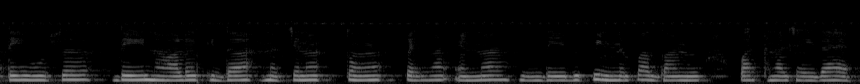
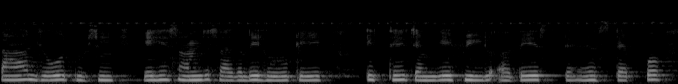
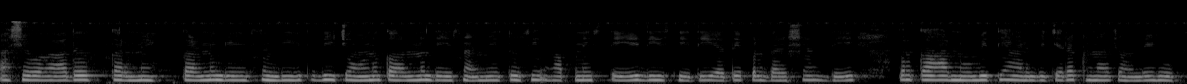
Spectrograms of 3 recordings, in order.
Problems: none marked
